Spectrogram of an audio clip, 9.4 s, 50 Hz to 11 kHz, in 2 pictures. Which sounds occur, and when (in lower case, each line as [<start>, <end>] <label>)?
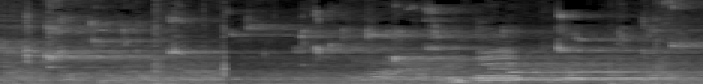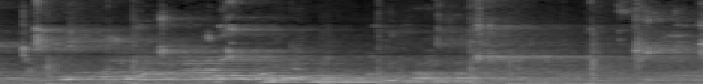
[0.00, 9.35] crowd
[0.11, 1.47] squeal
[0.11, 1.47] man speaking
[0.91, 1.18] basketball bounce
[2.04, 3.38] squeal
[2.50, 3.45] man speaking
[3.66, 3.99] squeal
[4.38, 5.14] squeal
[4.81, 5.01] basketball bounce
[5.45, 5.64] basketball bounce
[5.69, 6.71] squeal
[7.01, 7.30] basketball bounce
[7.78, 8.05] basketball bounce
[7.78, 9.35] squeal
[8.46, 8.71] basketball bounce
